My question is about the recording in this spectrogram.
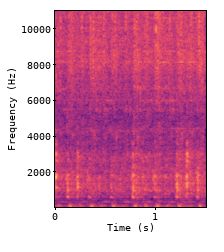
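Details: Honda Vario 125 scooter idling, throttle closed: steady knocking clack about five times a second from the front of the CVT, which stops when the throttle is opened; front pulley to be opened.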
